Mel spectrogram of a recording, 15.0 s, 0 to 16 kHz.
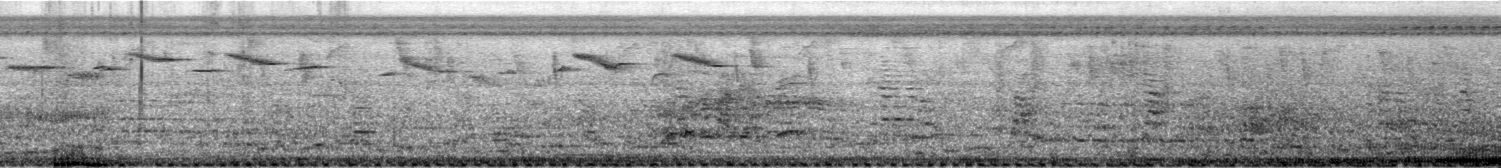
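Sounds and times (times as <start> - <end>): birds whistling: 0.0 - 7.5
low rumble: 0.4 - 2.4.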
